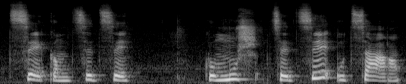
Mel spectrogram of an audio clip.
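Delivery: tsetse said very slowly with a crisp ts at the start; slow sound demo. Shown as a demonstration. Teacher slowly modelling the ts sound. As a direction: draw out tsetse and tsar, stressing the ts. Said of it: "La lettre C".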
